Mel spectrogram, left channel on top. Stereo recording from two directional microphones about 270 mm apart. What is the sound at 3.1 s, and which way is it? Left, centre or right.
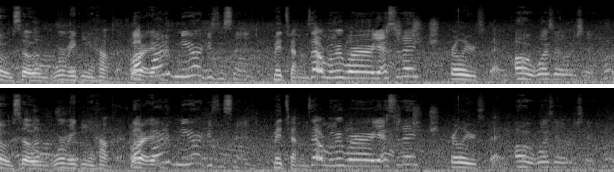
Speech, left.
